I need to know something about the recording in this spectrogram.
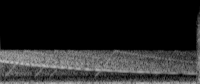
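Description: A comic whistle-like sound effect: one tone gliding slowly down in pitch, with a hiss under it.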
